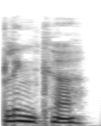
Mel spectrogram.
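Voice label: "blinker", British English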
